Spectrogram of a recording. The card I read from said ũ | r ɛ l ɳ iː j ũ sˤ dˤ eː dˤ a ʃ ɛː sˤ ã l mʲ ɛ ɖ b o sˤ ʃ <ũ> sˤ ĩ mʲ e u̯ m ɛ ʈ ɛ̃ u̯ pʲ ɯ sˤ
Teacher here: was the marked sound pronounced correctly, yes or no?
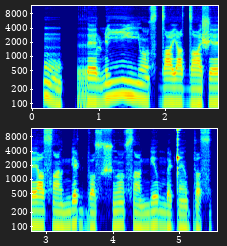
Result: yes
